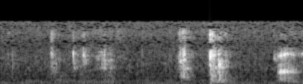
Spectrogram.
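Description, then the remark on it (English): Metallic clicks and light rattling of a skeleton key working in a door lock, followed by a sharp clack and the creak of the door swinging open, fairly quiet with no one talking. “I'll open the door. But how? I always carry skeleton keys.”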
